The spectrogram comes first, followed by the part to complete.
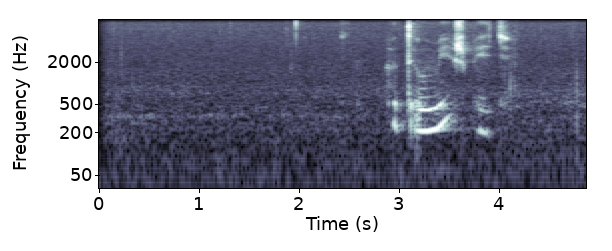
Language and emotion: Russian, neutral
